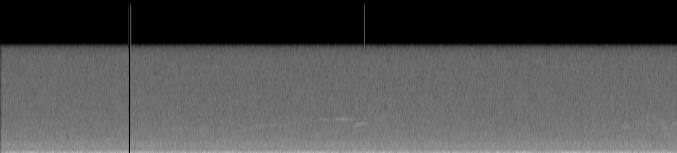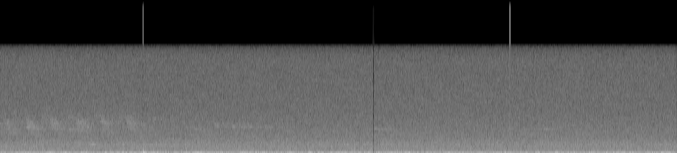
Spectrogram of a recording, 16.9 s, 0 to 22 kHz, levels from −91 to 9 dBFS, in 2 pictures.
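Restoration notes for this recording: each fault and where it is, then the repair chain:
1.6–1.63 gap 27 ms
4.55 pop
10.24–10.25 gap 9.6 ms
13.12–13.13 gap 13 ms
14.83 pop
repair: de-click; interpolate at 1.6, 27 ms; interpolate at 10.24, 9.6 ms; interpolate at 13.12, 13 ms

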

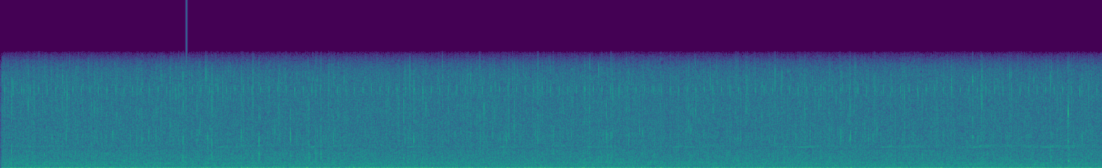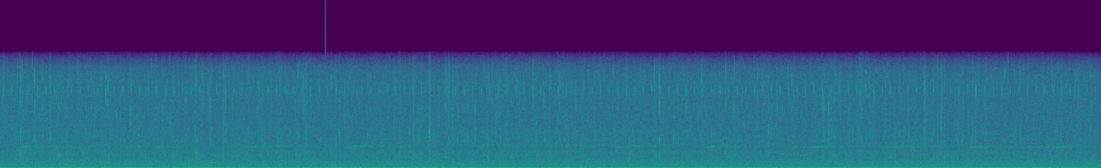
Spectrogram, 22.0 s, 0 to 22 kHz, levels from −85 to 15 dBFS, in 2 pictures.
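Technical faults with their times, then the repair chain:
1.86 pop
14.27 pop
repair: de-click

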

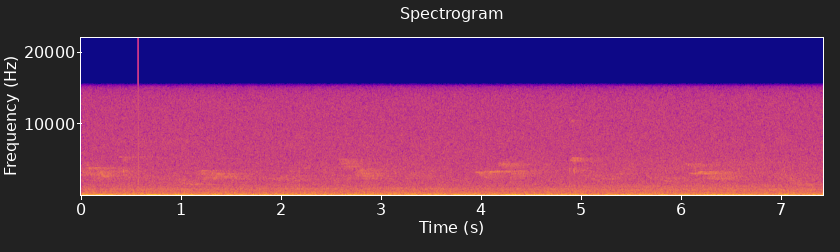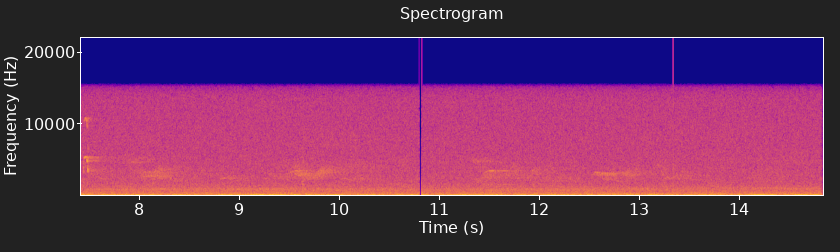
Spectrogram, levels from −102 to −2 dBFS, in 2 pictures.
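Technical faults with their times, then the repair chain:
0.58 pop
10.81–10.83 gap 24 ms
13.35 pop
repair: de-click; interpolate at 10.81, 24 ms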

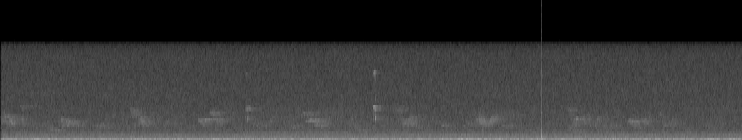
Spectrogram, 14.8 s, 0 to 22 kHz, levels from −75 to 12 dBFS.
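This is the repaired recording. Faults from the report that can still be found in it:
none

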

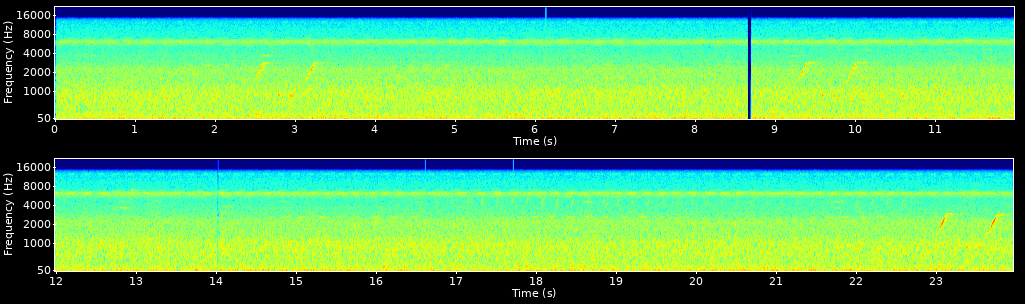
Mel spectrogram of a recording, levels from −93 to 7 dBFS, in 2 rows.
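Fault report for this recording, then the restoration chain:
6.13 pop
8.65–8.7 gap 48 ms
14.01–14.03 gap 16 ms
16.61 pop
17.71 pop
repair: de-click; interpolate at 8.65, 48 ms; interpolate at 14.01, 16 ms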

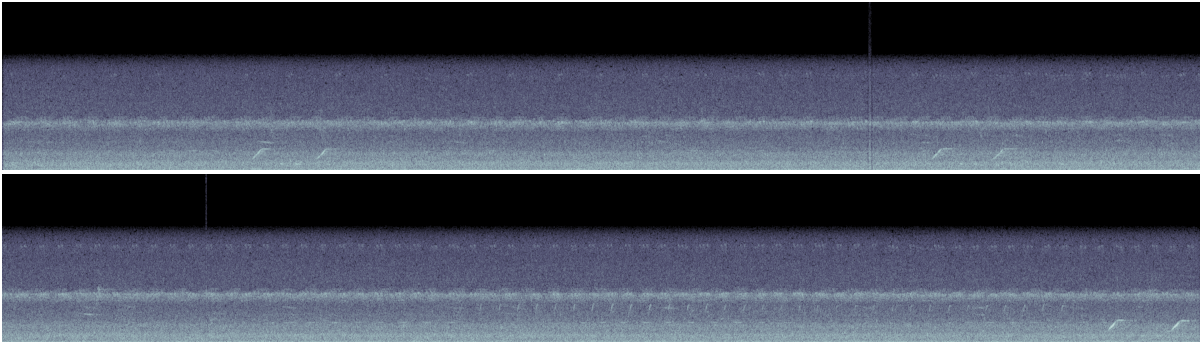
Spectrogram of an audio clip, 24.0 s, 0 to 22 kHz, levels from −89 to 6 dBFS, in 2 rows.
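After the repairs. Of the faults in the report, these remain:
16.61 pop

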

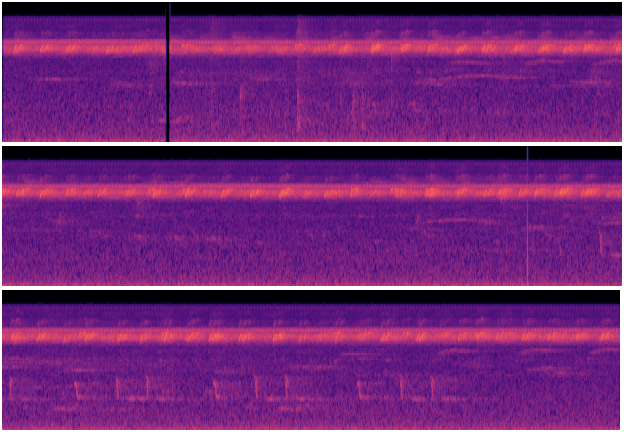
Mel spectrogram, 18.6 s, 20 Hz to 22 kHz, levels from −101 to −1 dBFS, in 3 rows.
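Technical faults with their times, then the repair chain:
1.63–1.68 gap 45 ms
11.45 pop -18 dBFS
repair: de-click; interpolate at 1.63, 45 ms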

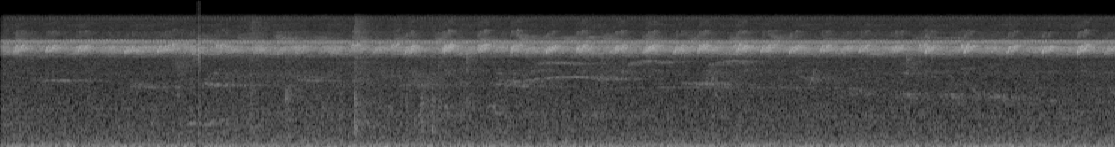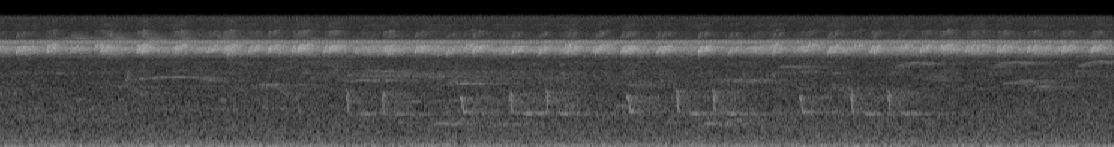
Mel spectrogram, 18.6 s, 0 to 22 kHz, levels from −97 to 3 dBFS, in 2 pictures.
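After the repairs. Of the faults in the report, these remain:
11.45 pop

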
